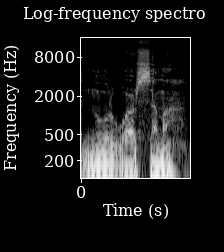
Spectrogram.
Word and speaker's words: Nur Warsame: I'm Ahmed Uruch, and today's guest is Nur Warsame. Welcome. Brother, did I pronounce that right?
